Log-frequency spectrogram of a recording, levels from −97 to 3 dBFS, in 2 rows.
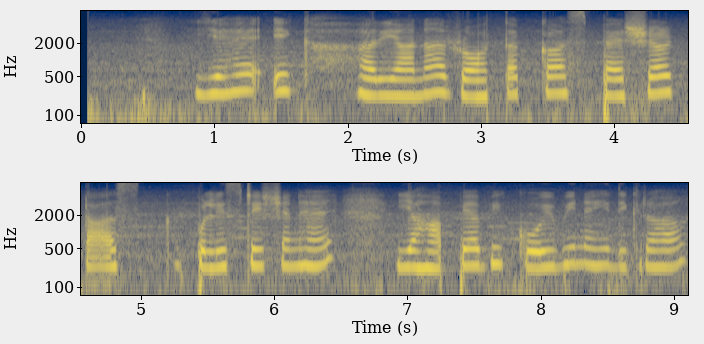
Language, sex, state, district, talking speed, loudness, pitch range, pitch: Hindi, female, Haryana, Rohtak, 120 wpm, -15 LUFS, 230-255 Hz, 245 Hz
